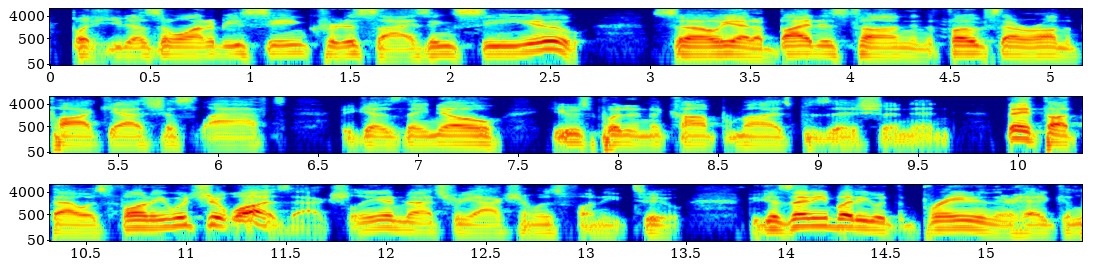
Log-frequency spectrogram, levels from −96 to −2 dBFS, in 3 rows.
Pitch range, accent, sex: 115-160 Hz, American, male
